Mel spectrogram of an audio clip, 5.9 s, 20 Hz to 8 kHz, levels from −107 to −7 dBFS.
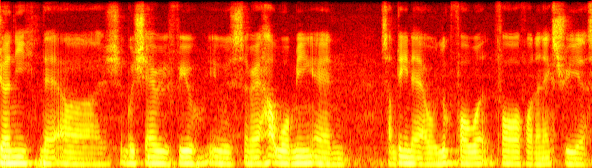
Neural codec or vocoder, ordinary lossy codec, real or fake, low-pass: none; none; real; none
